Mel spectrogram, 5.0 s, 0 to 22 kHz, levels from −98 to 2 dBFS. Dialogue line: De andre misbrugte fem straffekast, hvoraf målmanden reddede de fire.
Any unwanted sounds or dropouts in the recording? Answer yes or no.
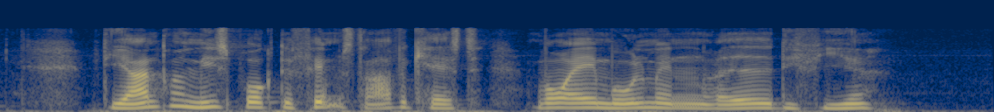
no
